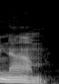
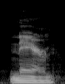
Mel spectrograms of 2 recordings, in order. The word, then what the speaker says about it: Nairn: trip with Skipper Jeffrey Nam Nairn hello how do you pronounce I thought that was an M it's not it's like Nairn I haven't seen you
